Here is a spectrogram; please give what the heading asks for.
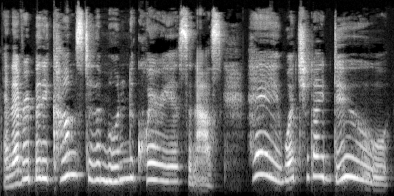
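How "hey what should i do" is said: lightly acted higher, slow-drawn plea; advice seeker. Everybody comes to the Moon in Aquarius, mock advice-seeking. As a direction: ask it drawn out, pitched up, mildly hammed. Acting out someone asking for advice.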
